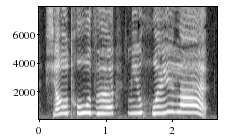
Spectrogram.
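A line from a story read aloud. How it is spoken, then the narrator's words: Astonished shout, chasing. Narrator (Chinese): 华谷和华杏儿惊讶极了，华杏在后面追着喊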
